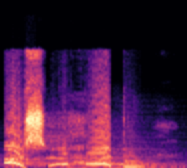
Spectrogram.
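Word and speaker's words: أشهد: সালাওয়াতু মাতু আসসালামু আলাইকা আইুহান নাব ওয়া রাহমাতুল্লাহি ওয়া বারাকাতুহ আসসালামু আলাইনা ওলাবাদিল্লাহিসহ আশহাদু আল্লাহ অনেকে বলে আশহাদু আশা হবে না আশহাদু আশহাদু আল্লা ইলাহা ইল্লাল্লাহু ওয়া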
